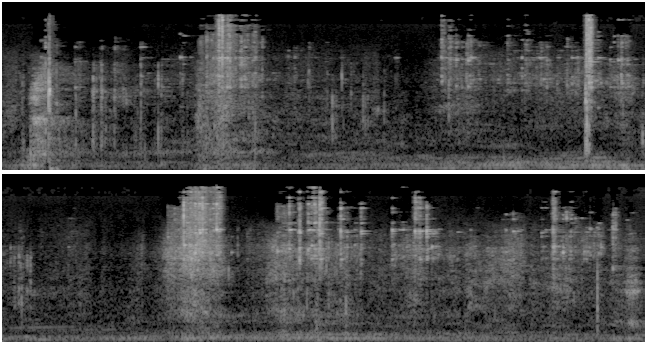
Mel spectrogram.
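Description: Climbing rack of metal carabiners and protection clinking and jangling on a harness as the climber moves, in irregular sharp clicks and rattles.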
